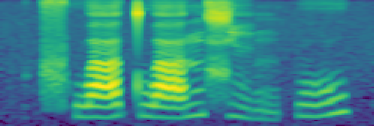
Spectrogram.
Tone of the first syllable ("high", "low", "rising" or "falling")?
rising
